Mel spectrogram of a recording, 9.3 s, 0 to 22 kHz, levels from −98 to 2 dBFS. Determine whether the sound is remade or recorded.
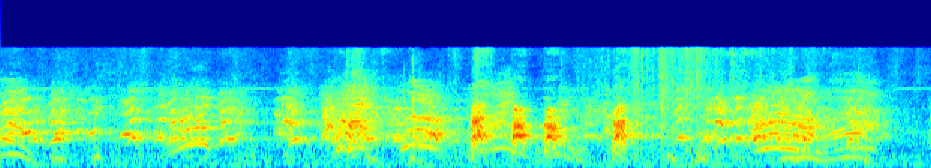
recorded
